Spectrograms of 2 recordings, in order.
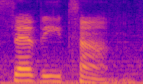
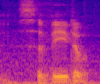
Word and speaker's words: Sevitum: Pronunciation key, Sevitum. Sevitum, Oh, hopefully. Sevitum. Savitum. Sevitum. We're a no on that, right? We're all no on that? Yeah. Yeah. No on Savitum, no on destruction being the Pale Knight.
